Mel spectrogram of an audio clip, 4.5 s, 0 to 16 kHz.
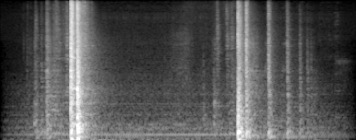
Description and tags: Taking Product
Taking a product from a vending machine.
campus-upf, product, take, UPF-CS12, vending-machine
